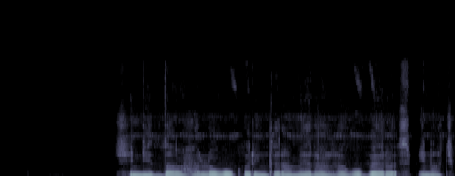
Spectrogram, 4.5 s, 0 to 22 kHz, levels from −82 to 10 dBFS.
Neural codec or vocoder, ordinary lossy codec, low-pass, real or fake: vocoder, 44.1 kHz, 128 mel bands, Pupu-Vocoder; none; 14.4 kHz; fake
